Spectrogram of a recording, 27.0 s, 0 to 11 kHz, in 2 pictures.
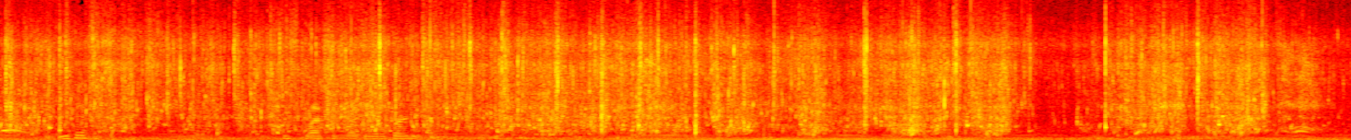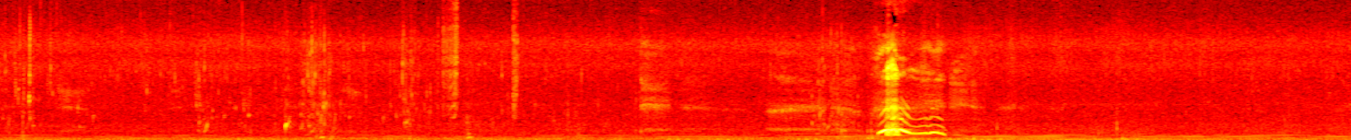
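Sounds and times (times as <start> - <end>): child splashing water: 0.0 - 14.5, 21.2 - 23.7
water dripping: 0.0 - 18.8.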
